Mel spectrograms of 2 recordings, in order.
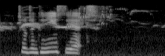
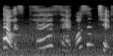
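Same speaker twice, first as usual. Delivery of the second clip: much higher, delighted praise; excited; 11 semitones higher, 8 dB louder than usual. Real, not acted. Teacher delighted by the train's timing, high and excited. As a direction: squeal it with delight.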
